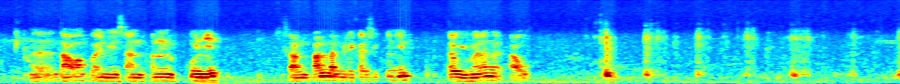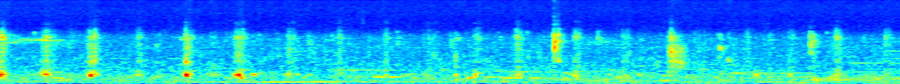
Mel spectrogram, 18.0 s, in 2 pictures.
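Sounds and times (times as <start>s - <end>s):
person chewing with mouth smacks: 5.9s - 18.0s.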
